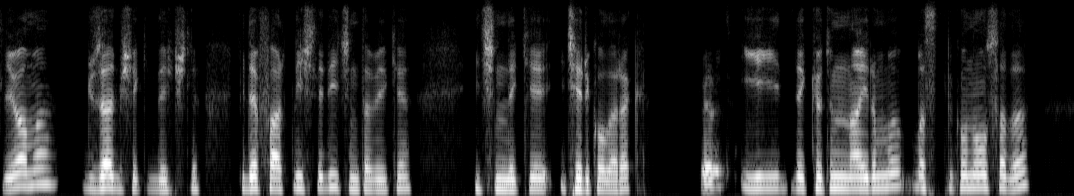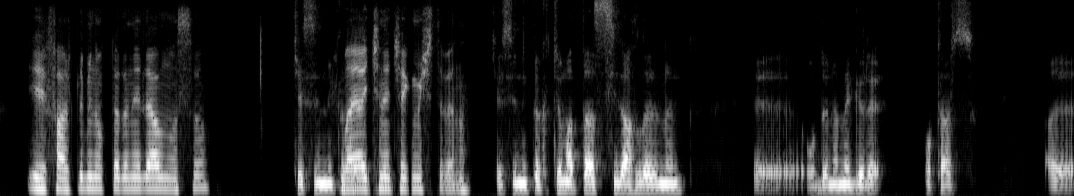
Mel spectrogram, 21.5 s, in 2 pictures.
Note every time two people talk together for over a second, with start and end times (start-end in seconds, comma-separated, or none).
none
